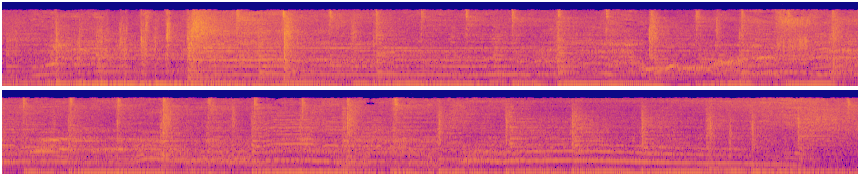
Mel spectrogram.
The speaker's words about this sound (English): he's playing the solo using a running canister style vacuum cleaner, placing the nozzle on his face and modulating the sound that it makes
